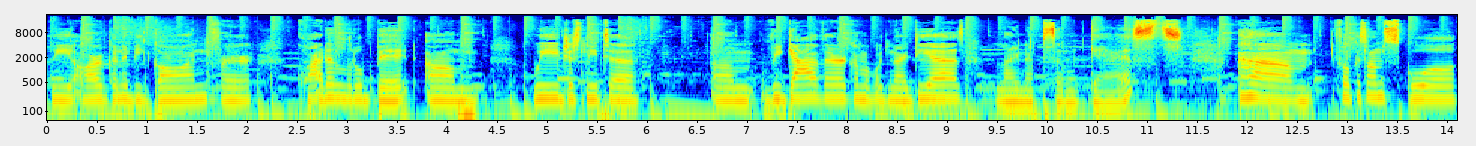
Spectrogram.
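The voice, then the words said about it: Croaky, fading voice. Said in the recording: “my voice is a little bit croaky. I'm losing it.”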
